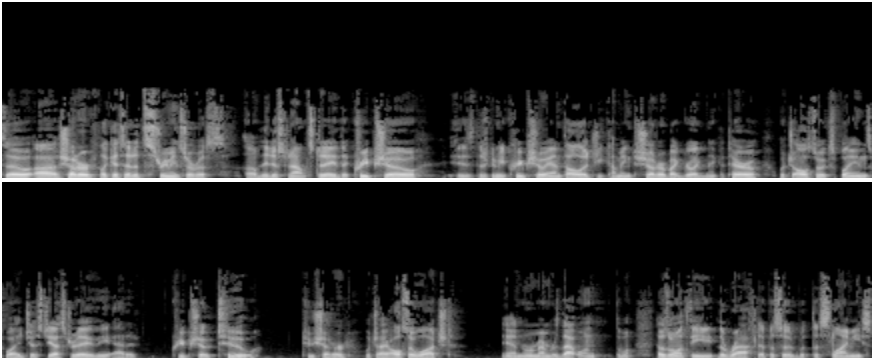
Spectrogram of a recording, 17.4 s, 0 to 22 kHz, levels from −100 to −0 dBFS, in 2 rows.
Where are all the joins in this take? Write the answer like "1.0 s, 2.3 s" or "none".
2.6 s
